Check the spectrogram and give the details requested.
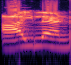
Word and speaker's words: island: এটার উচ্চারণ কিন্তু হচ্ছে আইল্যান্ড, হ্যাঁ, ISLAND আছে, বাট we have to pronounce it অ্যাজ আইল্যান্ড।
